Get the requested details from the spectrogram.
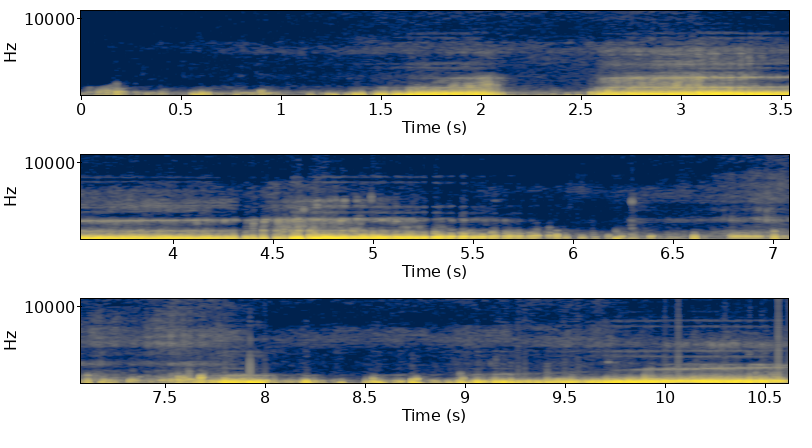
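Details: Loud, bubbly gurgling and rumbling from the belly in long irregular bursts over background music; ordinary stomach growling (borborygmi).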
